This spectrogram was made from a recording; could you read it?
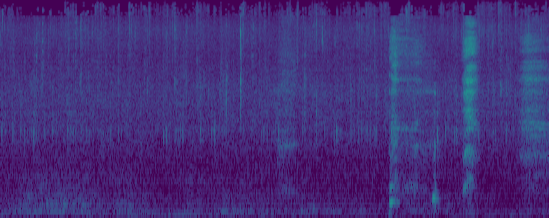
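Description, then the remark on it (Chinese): Steady rain hisses softly and evenly throughout, with a few sharper drip-like splashes popping out near the end. No voices are heard. “既然雨一直下个没完，索性跑回家好了。”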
